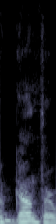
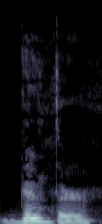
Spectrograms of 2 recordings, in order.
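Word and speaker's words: Günther: And so I know Gunther wouldn't be correct, because a regular U, it would be a short U, and Gunther would be the short U pronounced. And with the umlauts, let me double check to make sure it has the umlauts. Yeah, it has the umlauts. So that would be pronounced Gunther, the long U, Gunther.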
